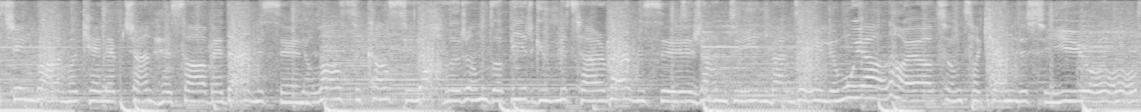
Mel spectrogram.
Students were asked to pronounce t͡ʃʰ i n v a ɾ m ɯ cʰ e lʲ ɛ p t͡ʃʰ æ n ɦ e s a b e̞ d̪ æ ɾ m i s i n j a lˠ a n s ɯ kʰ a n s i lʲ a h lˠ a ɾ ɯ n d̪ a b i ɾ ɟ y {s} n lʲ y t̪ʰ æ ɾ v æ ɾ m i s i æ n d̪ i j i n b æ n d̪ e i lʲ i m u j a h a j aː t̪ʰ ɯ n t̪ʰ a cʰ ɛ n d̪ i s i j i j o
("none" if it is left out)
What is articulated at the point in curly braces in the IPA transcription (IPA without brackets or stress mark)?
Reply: none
